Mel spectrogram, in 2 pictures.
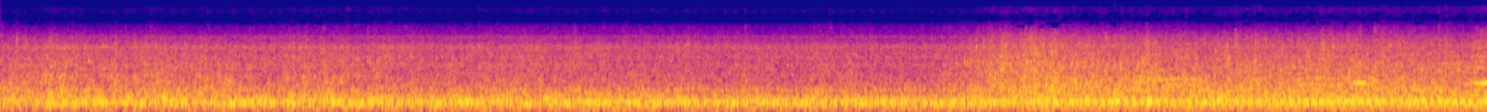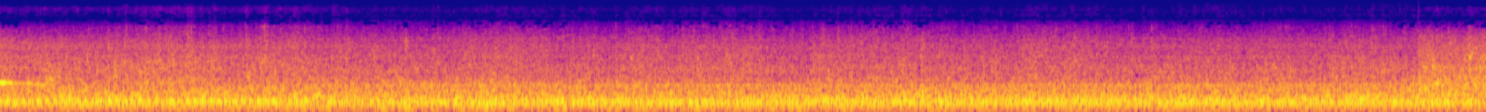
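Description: Sailboat's inboard engine running at a slow, steady speed, a constant low drone. A rushing noise of water and wind grows louder about seven seconds in.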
